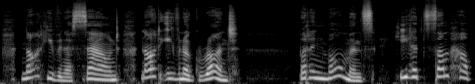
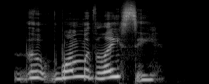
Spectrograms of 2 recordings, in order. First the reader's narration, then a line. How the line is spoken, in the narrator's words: she stammered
